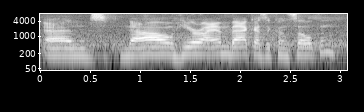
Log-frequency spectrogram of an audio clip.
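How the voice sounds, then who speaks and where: A man's voice: high-pitched, flat delivery. A man from Afghanistan vlogging outdoors at a busy conference on a handheld mic, chatting casually and narrating what he does. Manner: chatty, self-narrating, quick asides and laughs. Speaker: YouTuber and software engineer. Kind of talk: casual on-the-street vlog chat. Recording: noisy outdoor ambience.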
